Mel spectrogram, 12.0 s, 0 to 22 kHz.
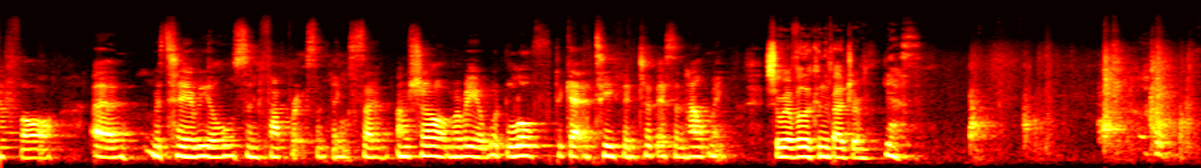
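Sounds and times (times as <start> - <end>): footsteps on tiled floor: 8.2 - 12.0.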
